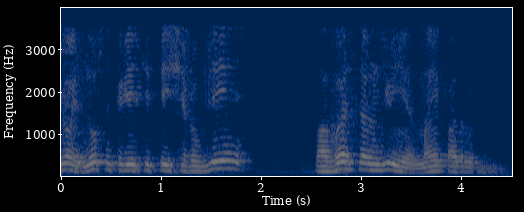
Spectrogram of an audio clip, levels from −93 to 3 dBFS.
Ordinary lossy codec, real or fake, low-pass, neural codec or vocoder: AAC, 16 kbps; fake; 3.6 kHz; codec, 16 kHz in and 24 kHz out, 1 kbps, XY-Tokenizer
